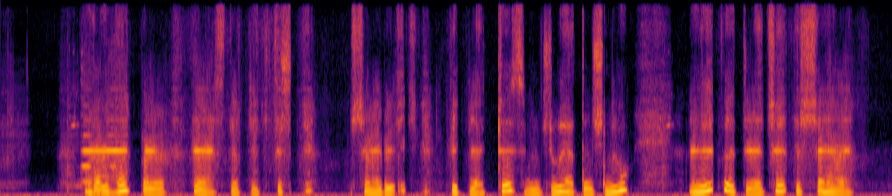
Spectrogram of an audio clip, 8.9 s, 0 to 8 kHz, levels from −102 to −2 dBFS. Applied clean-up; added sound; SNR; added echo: neural diffusion model UNIVERSE++.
